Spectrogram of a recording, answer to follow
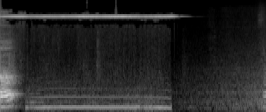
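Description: A man's voice holding a long, level 'uhhh' of hesitation at one low pitch for about two seconds, then stopping.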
